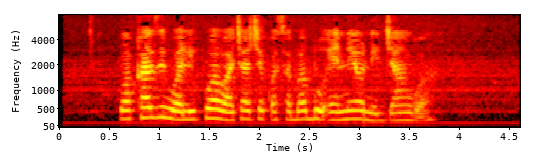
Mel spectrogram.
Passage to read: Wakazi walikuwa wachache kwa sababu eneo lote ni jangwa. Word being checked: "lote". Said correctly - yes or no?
no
